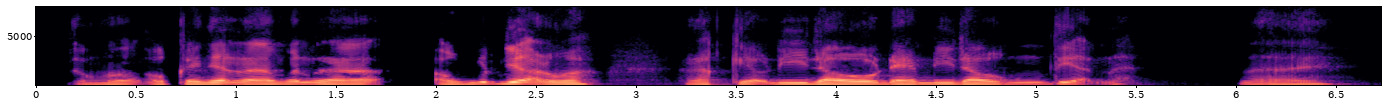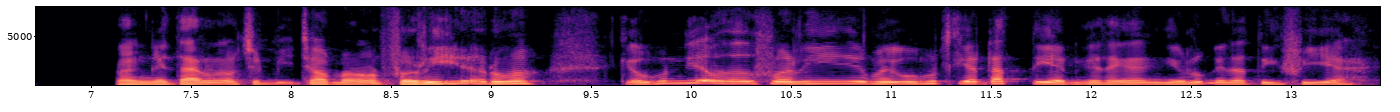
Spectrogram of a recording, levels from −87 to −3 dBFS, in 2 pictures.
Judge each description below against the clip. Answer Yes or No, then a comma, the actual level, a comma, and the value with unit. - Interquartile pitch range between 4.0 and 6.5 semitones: Yes, average, 4.6 semitones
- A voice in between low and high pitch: Yes, medium, 145 Hz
